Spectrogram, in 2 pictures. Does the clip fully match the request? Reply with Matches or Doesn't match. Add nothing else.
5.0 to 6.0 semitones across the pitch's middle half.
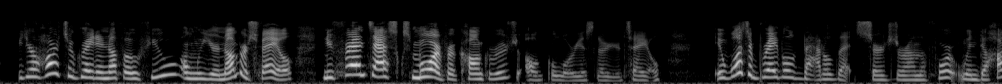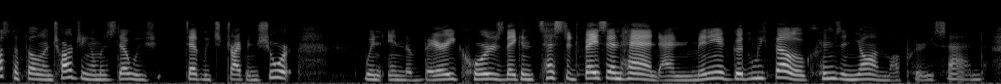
Matches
